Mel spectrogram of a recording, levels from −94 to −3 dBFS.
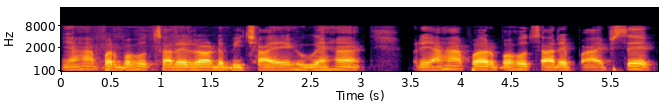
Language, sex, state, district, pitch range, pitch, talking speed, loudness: Hindi, male, Jharkhand, Palamu, 125-140 Hz, 130 Hz, 150 wpm, -16 LUFS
